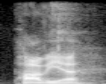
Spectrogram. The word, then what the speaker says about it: Pavia: Uh maybe those two guys Uh let's talk about the the I'm going to try to say his name right, right? Pavia. Is that right? think Yep. That's correct.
